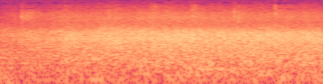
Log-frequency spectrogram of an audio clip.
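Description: Applause greets a parish priest of La Gomera as he is introduced: dense, steady clapping from many hands that swells during the first half second and then holds evenly.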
